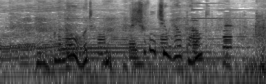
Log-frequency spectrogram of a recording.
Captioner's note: panting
